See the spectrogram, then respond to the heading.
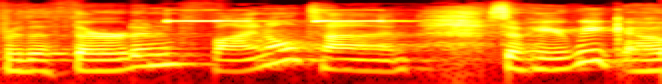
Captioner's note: timer beeping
